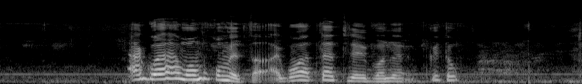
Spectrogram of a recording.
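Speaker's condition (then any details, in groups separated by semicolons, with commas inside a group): Cerebral palsy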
